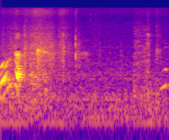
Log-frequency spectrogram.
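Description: A toddler's short, soft vocal sound rising in pitch right at the start, then near quiet.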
